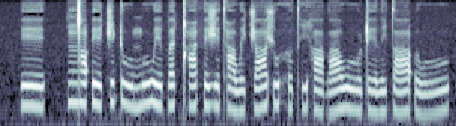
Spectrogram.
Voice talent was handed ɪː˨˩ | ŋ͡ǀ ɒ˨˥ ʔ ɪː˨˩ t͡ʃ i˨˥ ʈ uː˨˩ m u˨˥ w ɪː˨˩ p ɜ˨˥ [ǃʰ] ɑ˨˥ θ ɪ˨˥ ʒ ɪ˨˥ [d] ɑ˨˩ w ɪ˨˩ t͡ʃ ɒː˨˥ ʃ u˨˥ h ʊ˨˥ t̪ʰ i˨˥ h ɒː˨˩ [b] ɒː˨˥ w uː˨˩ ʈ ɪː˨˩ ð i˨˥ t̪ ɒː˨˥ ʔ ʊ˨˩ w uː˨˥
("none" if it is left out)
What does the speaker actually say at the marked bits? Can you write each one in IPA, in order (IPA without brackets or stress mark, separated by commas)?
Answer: ǃʰ, t̪ʰ, ɡ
